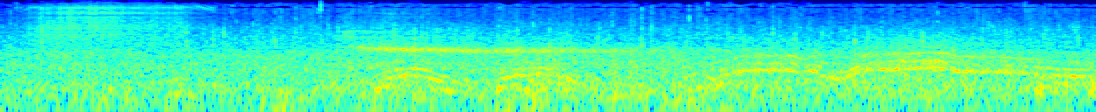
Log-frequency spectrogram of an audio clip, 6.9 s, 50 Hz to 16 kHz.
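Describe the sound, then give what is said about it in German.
Steady rain with wind hisses continuously throughout, brightest at the start, with a soft voice speaking over it in the second half and a faint sustained tone drifting in the background. “5 tiefe Atemzüge, um die klare, reinigende, feuchte Luft einzuatmen und allen Ärger und alle Sorgen und alle Belastungen aus deinem Körper hinauszuatmen, in den Wind, in den Regen.”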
